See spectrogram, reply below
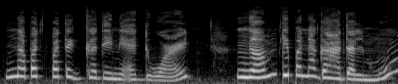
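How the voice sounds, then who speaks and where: A woman with an Ilocano accent acting a chatty, sympathetic young friend who questions and gently scolds, in a radio drama. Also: sits high, big pitch swings, a little slow. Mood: gently scolding. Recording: noisy background ambience.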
